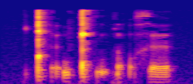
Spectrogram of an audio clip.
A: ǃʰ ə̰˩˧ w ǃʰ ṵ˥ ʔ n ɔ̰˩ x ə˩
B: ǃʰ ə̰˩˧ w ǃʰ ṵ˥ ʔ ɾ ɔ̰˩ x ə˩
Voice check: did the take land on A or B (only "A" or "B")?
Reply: B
